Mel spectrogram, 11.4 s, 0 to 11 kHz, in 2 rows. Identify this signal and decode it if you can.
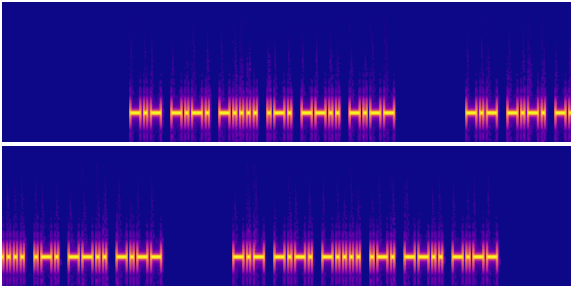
Morse code, heard as a keyed tone, about 36 wpm, 700 Hz. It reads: KC6RZY KC6RZY KC6RZY
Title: USA Call Signs - 6 Characters - Repeated 3x - 35wpm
